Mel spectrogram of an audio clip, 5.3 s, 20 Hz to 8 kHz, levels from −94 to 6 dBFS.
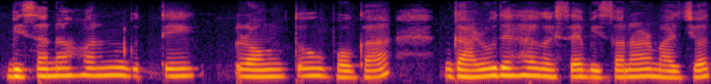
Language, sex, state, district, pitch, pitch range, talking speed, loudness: Assamese, female, Assam, Sonitpur, 215 Hz, 200-230 Hz, 100 wpm, -17 LUFS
